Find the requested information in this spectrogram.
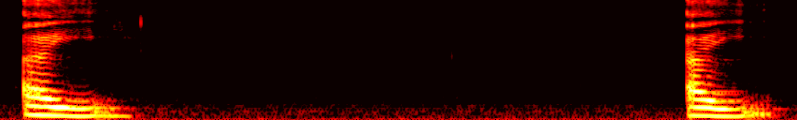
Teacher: ہوا کا چلنا محسوس نہیں ہوتا، اس میں کیا کوالٹی ہے؟ جہر کی کوالٹی ہے۔ اچھا، اب آواز جو ہے وہ فوراً سے رک نہیں رہی، ٹھیک ہے؟ · زبان کا درمیانی حصہ وسط اللسان اوپر اٹھ رہا ہے، اور لیکن اوپر جا کے تالو کو لگے گا نہیں، گیپ رہے گا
